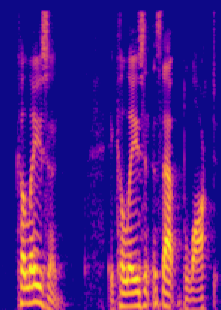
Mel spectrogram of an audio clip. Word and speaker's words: chalazion: This is pronounced chalazion.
